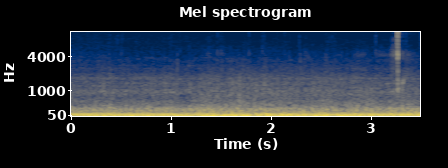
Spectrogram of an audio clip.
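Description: A Triumph Cross Tourer motorcycle carrying two riders and camping gear rides an unmade green lane, giving a steady, close, low engine drone with rumbling road and wind noise throughout.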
